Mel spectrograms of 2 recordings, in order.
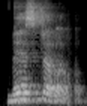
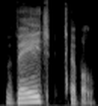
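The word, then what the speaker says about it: vegetable: Sikdar Yasin Sikdar brother বেস টেবল হ্যাঁ বেস টেবল এটা বেস হবে না এখানে দেখতে পাচ্ছেন sound ভেজ টেবল ভেজ টেবল হ্যাঁ আপনারা সবাই যে কাজটা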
